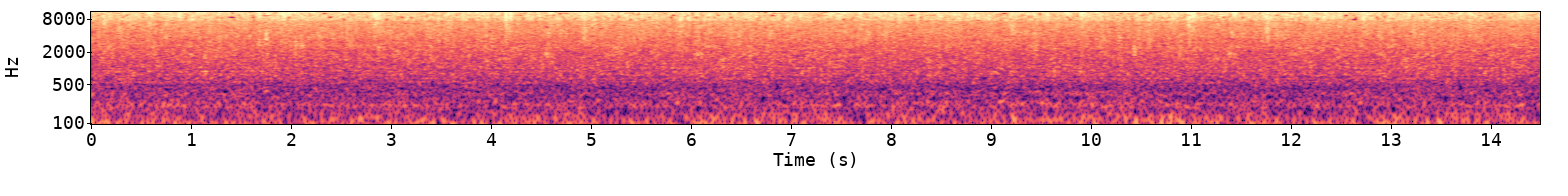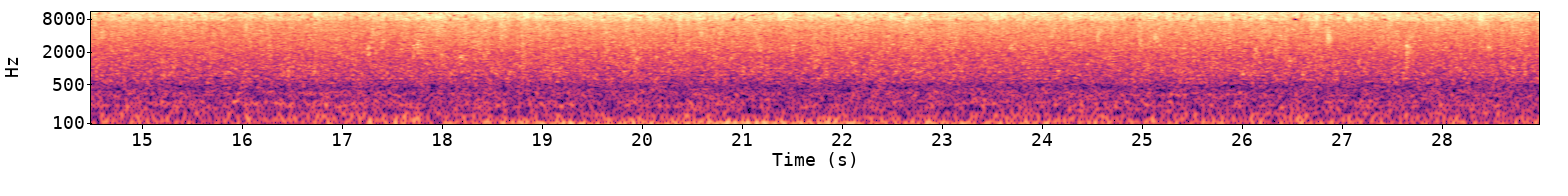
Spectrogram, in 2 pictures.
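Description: Steady rain falling, a dense even patter of drops with no thunder.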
